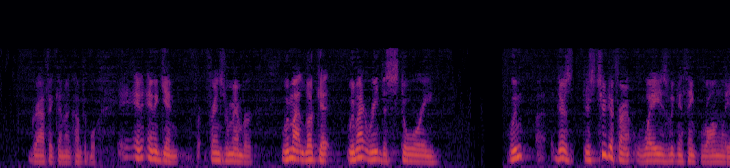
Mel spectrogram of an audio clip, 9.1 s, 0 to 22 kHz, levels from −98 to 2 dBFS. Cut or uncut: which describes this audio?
cut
